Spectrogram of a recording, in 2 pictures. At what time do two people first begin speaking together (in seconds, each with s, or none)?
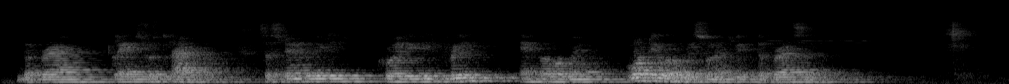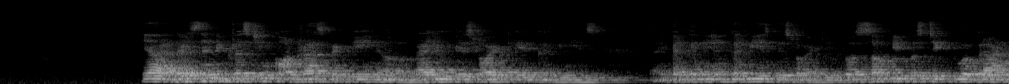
none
